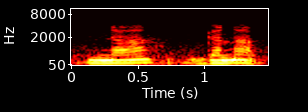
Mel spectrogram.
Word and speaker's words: naganap: halimbawa na ganap tense na ganap syllable na second syllable ga third syllable na naganap the third syllable has the accent so pronounce this as naganap happen ginagana ginaganap happening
